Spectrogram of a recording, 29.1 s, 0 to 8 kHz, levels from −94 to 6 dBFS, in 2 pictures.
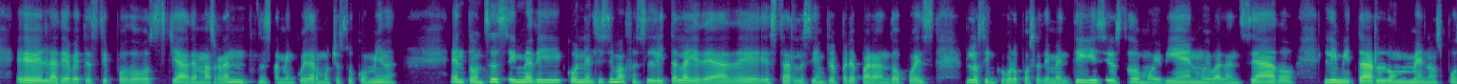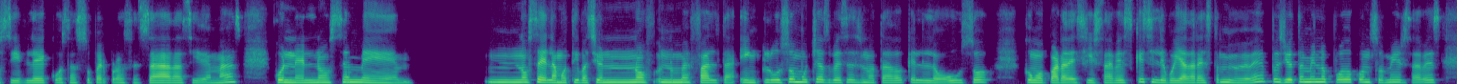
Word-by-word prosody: eh, 205 -1 +5
la 190 -1 +3
diabetes 185 0 0
tipo 185 -1 -6
2 180 0 -3
ya 185 -3 +2
de 180 - -2
más 175 0 -2
grande, 215 +4 0
entonces 195 -3 -7
también 180 -2 -7
cuidar 185 -1 -1
mucho 185 +2 -8
su 195 0 -8
comida. 205 +1 -3 0.5
Entonces, 220 +2 +3
sí 225 -2 +3
me 225 0 +4
di, 220 -1 +1
con 225 -1 +1
él 210 - -2
sí 230 - -5
se 250 +3 +1
me 240 -1 +4
facilita 205 -3 -3
la 215 0 +4
idea 180 0 +1
de 190 -1 -2
estarle 185 -1 -3
siempre 195 -1 -4
preparando, 185 -2 -1
pues, 190 -1 -1 0.3
los 215 -2 +2
5 190 -3 -4
grupos 180 -1 -3
alimenticios, 195 +4 0
todo 185 -1 0
muy 175 -2 -3
bien, 195 +2 +1
muy 190 -2 -3
balanceado, 195 +4 +2 0.3
limitar 200 -3 +5
lo 200 0 +1
menos 200 0 -2
posible 190 -1 -1
cosas 185 -1 -6
super 180 -1 -4
procesadas 190 +2 +1
y 180 - -6
demás. 200 +9 -2 0.3
Con 220 -2 +4
él 210 0 +1
no 215 0 +1
se 225 +2 0
me, 195 -6 -1 0.8
no 225 0 +2
sé, 225 0 +5
la 210 0 +4
motivación 220 +1 +1
no 230 0 +5
f 225 - -10
no 220 -1 +2
me 220 0 +2
falta. 205 -4 +1
Incluso, 220 +2 0
muchas 240 -1 +1
veces 215 +1 -3
he - - -5
notado 205 0 -3
que - - -5
lo 190 -3 -2
uso 200 +5 -2 0.3
como 210 -2 0
para 190 -2 +5
decir, 180 +1 -1
¿sabes 195 +3 -1
qué? 260 - -2
Si 250 -3 -3
le 205 - 0
voy 195 -1 0
a 185 - +5
dar 195 +1 +1
esto 200 +3 -4
a - - -2
mi 230 - +1
bebé, 195 +8 -1
pues 260 -3 -2
yo 235 -1 +4
también 255 0 +3
lo 255 -1 0
puedo 245 0 +1
consumir. 230 -1 -3
¿Sabes? 225 +2 -4
200 Hz, 190 wpm, -22 LUFS, 185-220 Hz, 0.8 s, eh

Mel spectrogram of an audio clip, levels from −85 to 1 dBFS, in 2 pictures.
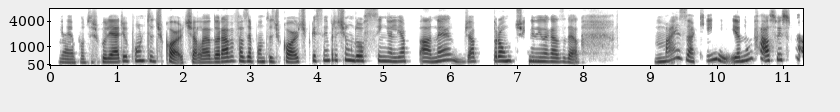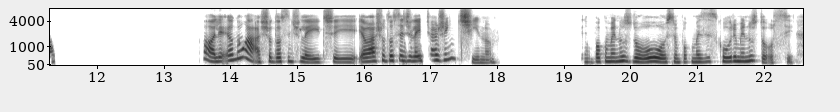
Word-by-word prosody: É, 170 -2 -3
o - - -10
ponto 170 +1 -12
de - - -8
colher 185 +1 +4
e - - +2
o 240 - -2
ponto 245 +1 -3
de 215 - -4
corte. - - +3
Ela 175 - +2
adorava 205 +6 +4
fazer 230 -1 0
ponto 205 0 -5
de 195 - -8
corte, 190 0 +2
porque 255 - -5
sempre 265 +3 -4
tinha 290 +1 -1
um 270 - +2
docinho 245 -2 0
ali 215 0 -2
a 230 - -1 0.2
a 210 -2 +3
né? 245 +8 0 0.2
Já 220 +2 -1 0.2
prontinho 235 -1 0
ali 220 0 -1
na 215 -1 -1
casa 200 -1 -1
dela. 165 -4 -1 1.1
Mas, 240 - -3
aqui, 250 +3 -2 0.3
eu 215 - +3
não 280 +8 -2
faço 265 +3 +3
isso 295 -1 -1
não. - - -5 2.2
Olha, 220 -7 +3
eu 275 - +4
não 385 +7 0
acho 405 - +2
doce 210 +1 -2
de 215 +1 -7
leite. 180 0 -1
Eu 205 - +3
acho 230 +5 +3
doce 255 +1 0
de 240 0 -2
leite 245 +4 0
argentino. 275 - 0 1.3
É - - -10
um 180 - -13
pouco 200 +4 -2
menos 220 +2 0
doce, 195 -1 +3
um 180 - -6
pouco 185 +1 -9
mais 190 0 -2
escuro 210 +2 -2
e - - +3
menos 230 +3 0
doce. - - -7
220 Hz, 165 wpm, -22 LUFS, 195-245 Hz, 2.2 s, colher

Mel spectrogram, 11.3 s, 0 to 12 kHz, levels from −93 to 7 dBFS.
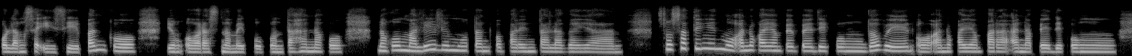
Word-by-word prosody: ko 180 - +4
lang 175 0 +1
sa - - 0
isipan 180 - -1
ko 195 -2 +3 0.3
'yong 175 -1 0
oras 165 0 +2
na 170 - +3
may 165 -1 +1
pupuntahan 170 +4 -2
ako, 170 -1 0 0.4
naku, 220 +3 +3
malilimutan 230 -2 +1
ko 200 - -3
pa 195 0 -2
rin 190 0 -1
talaga 180 -1 -2
'yan. 165 -2 -4 0.4
So 290 - +3
sa 315 +5 +4
tingin 330 -1 0
mo, 255 - +3
ano 245 +1 +1
kayang 230 -1 +2
pupuwede 215 -1 -1
kong 205 0 -1
gawin 225 -3 +3
o 175 -1 0
ano 180 +1 +1
kayang 185 0 +1
paraan 185 -2 +1
na - - -3
puwede 175 -1 +1
kong, 175 -1 -1
190 Hz, 180 wpm, -25 LUFS, 175-220 Hz, 0.4 s, ko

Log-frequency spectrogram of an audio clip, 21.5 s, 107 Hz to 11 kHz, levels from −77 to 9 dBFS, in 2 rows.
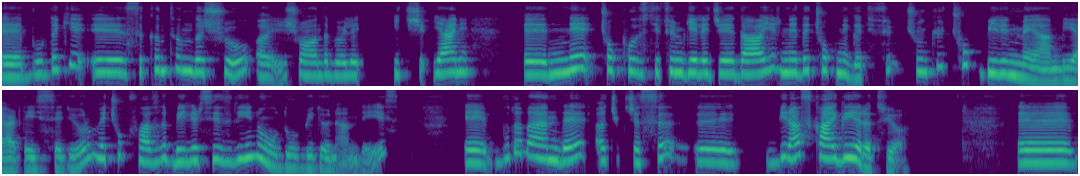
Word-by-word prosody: Eee, 180 0 +1
buradaki, 265 +9 -4
eee, 235 - +2
sıkıntım 250 +3 -2
da 235 - +3
şu, 230 0 0
aaa, 185 -1 -3
şu 215 +2 -3
anda, 195 0 -1
böyle, 195 0 0 0.3
iç 210 0 -4
yani, 235 +1 +3 0.5
eee, 210 0 +5
ne 275 +6 +3
çok 265 -2 -3
pozitifim 230 -1 -1
geleceğe 220 -1 +3
dair 220 +6 +4
ne 230 0 +2
de 250 0 -1
çok 255 -1 -4
negatifim. 210 - -5
Çünkü 245 +6 -5
çok 350 -10 -7
bilinmeyen 180 -11 +1
bir 145 - -5
yerde 135 -2 -2
hissediyorum 140 - -5
ve 255 0 -1
çok 295 +2 -9
fazla 220 +1 -1
belirsizliğin 230 +4 0
olduğu 155 - -3
bir 145 0 -6
dönemdeyiz. 240 - -8 0.7
Eee, 205 -2 +2
bu 250 +6 -8
da 345 -1 -4
bende 255 -1 +4
açıkçası, 225 +2 -3 0.2
ııı, 210 -2 +2 0.3
biraz 260 +8 +2
kaygı 260 -2 +6
yaratıyor. 270 - +2 1.1
Eee, 205 0 +4
225 Hz, 125 wpm, -26 LUFS, 205-255 Hz, 1.1 s, kaygı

